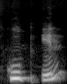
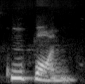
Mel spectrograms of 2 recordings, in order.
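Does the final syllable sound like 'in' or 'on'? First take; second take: in; on. First: The final syllable ends with an 'in' sound. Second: The final syllable ends with an 'on' sound. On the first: The speaker calls it wrong. "some of us, you know, pronounce it as coop in" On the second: The speaker calls it right. "The word C O U P O N is pronounced as coupon"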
